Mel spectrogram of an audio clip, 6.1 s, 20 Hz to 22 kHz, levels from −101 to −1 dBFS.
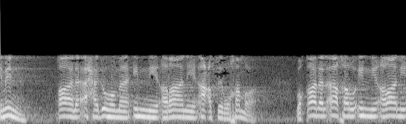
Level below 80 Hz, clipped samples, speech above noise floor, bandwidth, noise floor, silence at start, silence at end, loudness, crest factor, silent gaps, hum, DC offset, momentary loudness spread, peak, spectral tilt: -44 dBFS; under 0.1%; 28 dB; 4.3 kHz; -44 dBFS; 0 s; 0 s; -17 LUFS; 14 dB; none; none; under 0.1%; 9 LU; -4 dBFS; -12 dB/octave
